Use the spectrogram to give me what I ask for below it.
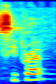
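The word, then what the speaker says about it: CEBRA: Mikkel Frost is an exceptional architect and founder of the internationally acclaimed studio Zebra Architecture. Do you pronounce it like that, Zebra?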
